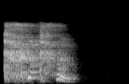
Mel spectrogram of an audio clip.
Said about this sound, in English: sorry, I'm just gonna cough for a second.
